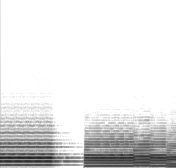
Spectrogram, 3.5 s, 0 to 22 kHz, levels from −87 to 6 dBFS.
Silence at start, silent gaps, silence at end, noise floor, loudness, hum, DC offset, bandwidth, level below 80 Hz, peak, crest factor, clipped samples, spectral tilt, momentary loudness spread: 0 s; none; 0 s; -35 dBFS; -11 LUFS; none; under 0.1%; 6.4 kHz; -68 dBFS; -2 dBFS; 10 dB; under 0.1%; -2 dB/octave; 9 LU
